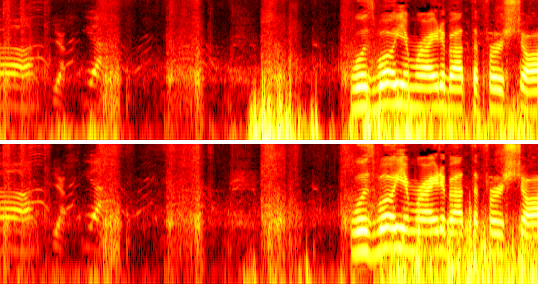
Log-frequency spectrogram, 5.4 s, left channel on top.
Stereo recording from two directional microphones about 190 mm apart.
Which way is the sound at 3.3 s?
5° left (ahead or behind).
